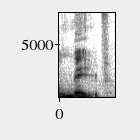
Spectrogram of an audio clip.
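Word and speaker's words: knave: Guiltful nave. I've never seen that word written down anywhere. I had no idea it had a silent K in it. I thought it was like n a i ve nave.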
